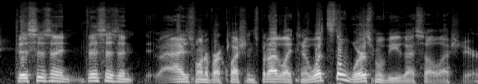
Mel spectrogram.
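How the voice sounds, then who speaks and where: With an American accent, a man talks at a fairly quick pace and medium pitch, his intonation lively. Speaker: podcast co-host. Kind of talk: casual chat. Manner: animated.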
